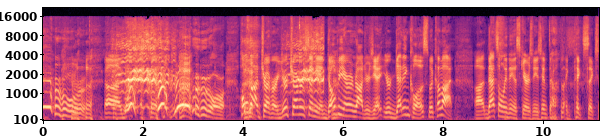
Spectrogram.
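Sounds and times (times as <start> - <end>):
laughter: 0.0 - 5.7
speech: 0.2 - 11.1
person's voice mimicking a horse whinny: 1.4 - 3.1, 4.8 - 5.7.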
